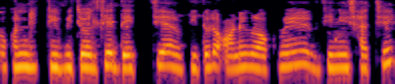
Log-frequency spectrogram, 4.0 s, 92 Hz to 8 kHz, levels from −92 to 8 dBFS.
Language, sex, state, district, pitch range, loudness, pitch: Bengali, female, West Bengal, Dakshin Dinajpur, 215-235 Hz, -17 LUFS, 225 Hz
